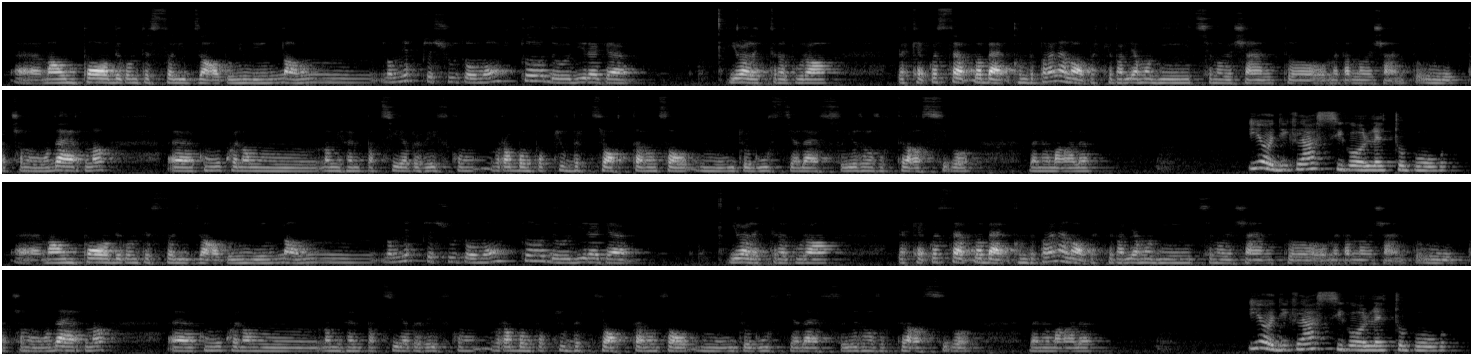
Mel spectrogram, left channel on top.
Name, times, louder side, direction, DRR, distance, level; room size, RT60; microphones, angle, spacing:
voice 1, 0.1-6.3 7.3-8.4 9.0-15.9 16.3-24.4 25.0-25.6, left 3 dB, 70° left, 2.0 m, -27 dB
voice 2, 27.2-29.1, left 1 dB, 15° left, 1.8 m, -27 dB
24.5 x 11.0 x 4.7 m
head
